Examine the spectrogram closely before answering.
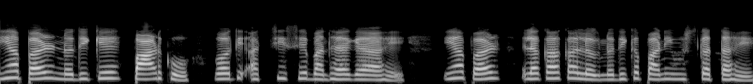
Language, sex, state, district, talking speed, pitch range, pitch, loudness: Hindi, female, Bihar, East Champaran, 190 wpm, 235-275 Hz, 250 Hz, -18 LUFS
